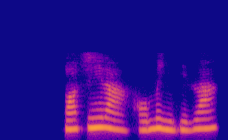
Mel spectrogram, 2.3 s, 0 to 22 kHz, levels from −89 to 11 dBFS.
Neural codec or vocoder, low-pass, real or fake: codec, 24 kHz, 0.5 kbps, DualCodec; 5.4 kHz; fake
